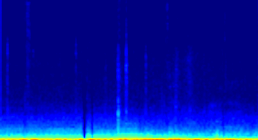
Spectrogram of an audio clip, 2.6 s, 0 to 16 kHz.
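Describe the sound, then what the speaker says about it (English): A Mercedes S63 AMG E Performance engine drones steadily from inside the cabin, a low, smooth hum with slight swells as it runs, loud and close, with engine sound piped into the cabin. "You are more hearing the engine note with the pumped in audio"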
